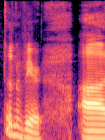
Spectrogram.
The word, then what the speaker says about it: Tunavir: That is actually his name. I've been saying it wrong for 7 days straight. It's Tunavir is his name, but he had sent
